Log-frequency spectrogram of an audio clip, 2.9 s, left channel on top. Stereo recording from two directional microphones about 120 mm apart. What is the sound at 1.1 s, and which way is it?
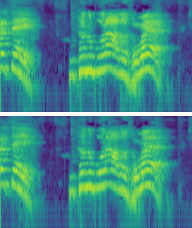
Speech, 35° right (ahead or behind).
